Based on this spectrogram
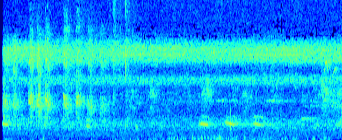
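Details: A Grey-headed Swamphen, while feeding, gives a few short, harsh, nasal clucks over steady low rumbling wind.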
